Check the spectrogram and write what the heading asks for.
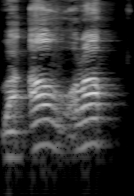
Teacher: غین بھی حروف مستعلیہ میں سے، را کے اوپر زبر ہے اس لیے را کو بھی پر، غین بھی پر، را بھی پر، قاف بھی پر · غین کو بھی منہ بھر کے پڑھیے گا کہ غین حروف مستعلیہ میں سے ہے، اور قاف بھی حروف مستعلیہ ہے، پلس قاف پر قلقلہ بھی ہو رہا ہے کیونکہ قاف حروف قلقلہ میں سے بھی ہے، تو قلقلہ بھی کرنا ہے، منہ بھر کے بھی پڑھنا ہے.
